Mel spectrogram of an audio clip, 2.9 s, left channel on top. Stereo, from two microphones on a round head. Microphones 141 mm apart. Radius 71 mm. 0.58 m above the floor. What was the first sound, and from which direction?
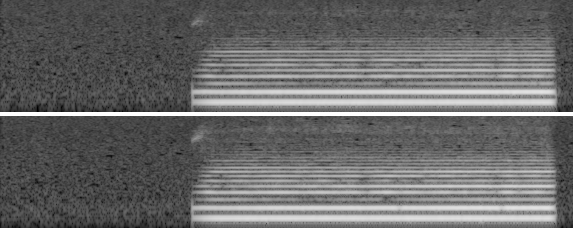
A flute, 25° right (ahead or behind).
